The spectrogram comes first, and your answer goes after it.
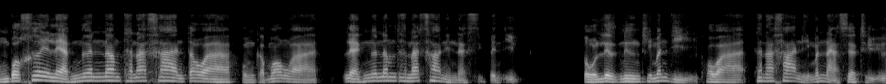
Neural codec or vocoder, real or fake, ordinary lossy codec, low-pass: codec, 24 kHz, 3 kbps, HILCodec; fake; none; none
